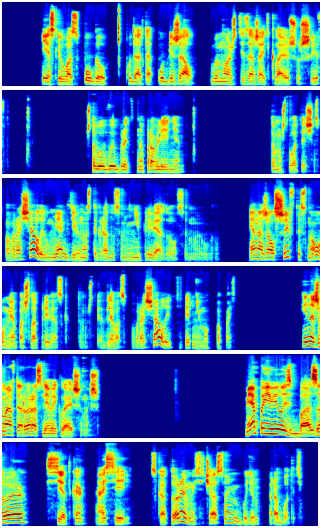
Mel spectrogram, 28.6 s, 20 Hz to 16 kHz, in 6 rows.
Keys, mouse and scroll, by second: 20.1 click, 21.1 middle click, 22.6 middle click.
